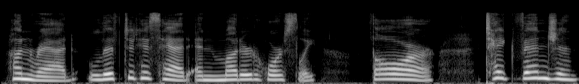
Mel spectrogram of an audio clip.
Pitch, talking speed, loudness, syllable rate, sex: 225 Hz, 105 wpm, -16 LUFS, 4.1 syllables/s, female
